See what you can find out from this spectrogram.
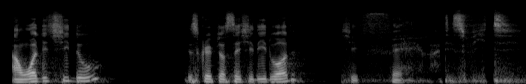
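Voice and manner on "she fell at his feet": slow, hushed whisper. Acted. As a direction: drop to a reverent whisper. Preacher hushes the scene.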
